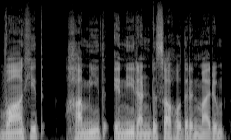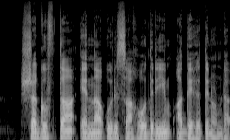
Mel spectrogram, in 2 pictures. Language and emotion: Malayalam, neutral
